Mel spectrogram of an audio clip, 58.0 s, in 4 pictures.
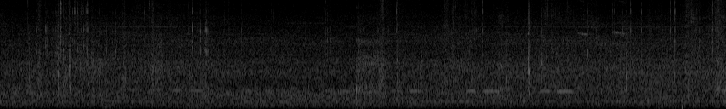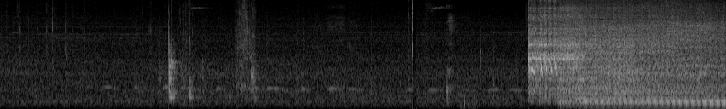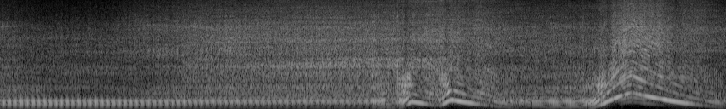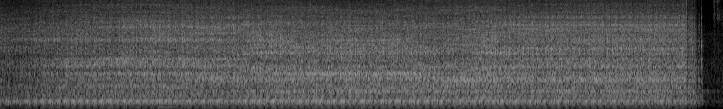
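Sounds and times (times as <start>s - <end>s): motorcycle engine idling: 25.1s - 41.9s, 42.6s - 57.6s
engine revving: 25.1s - 57.6s.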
